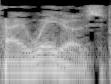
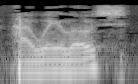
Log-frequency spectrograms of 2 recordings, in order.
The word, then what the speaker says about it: Hijuelos: I believe his name is pronounced Hiuelos, but I'm not sure. Hiuelos. H-I-J-U-E-L-O-S.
